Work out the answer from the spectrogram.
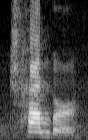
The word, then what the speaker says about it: Chambor: How do you pronounce Chambor, the makeup brand? Chambor.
